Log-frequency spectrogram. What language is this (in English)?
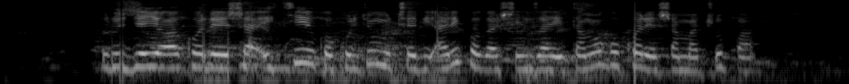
Kinyarwanda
